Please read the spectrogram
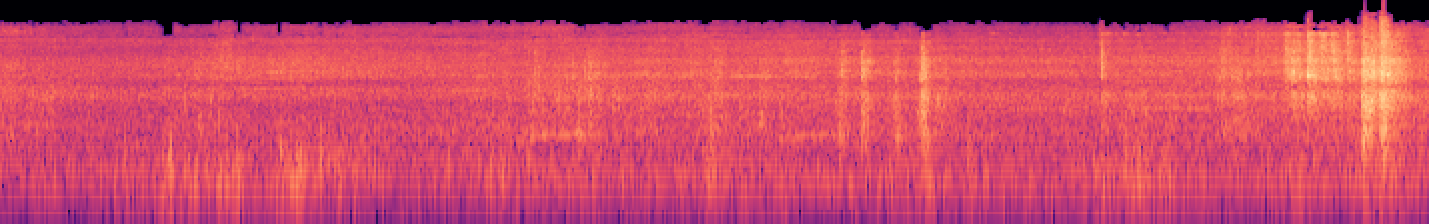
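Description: Hydraulic excavators working on a demolition site: a steady machinery noise with a few sharp metal knocks scattered through it, louder near the end.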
